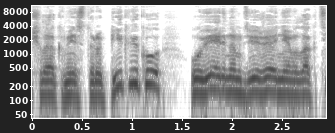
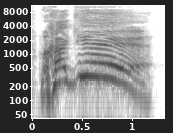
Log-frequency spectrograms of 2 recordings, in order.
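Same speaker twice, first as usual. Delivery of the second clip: high, drawn-out challenging shout; fighting challenge; 11 semitones higher, much slower than usual. Acted. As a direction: call him out, stretching the word. (протяжный боевой выкрик)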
